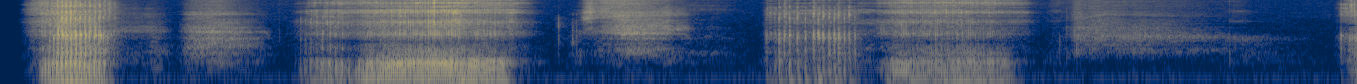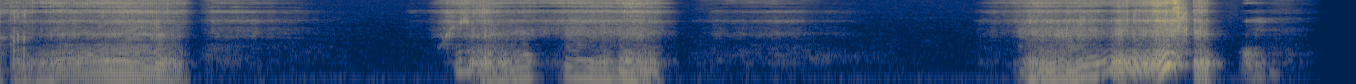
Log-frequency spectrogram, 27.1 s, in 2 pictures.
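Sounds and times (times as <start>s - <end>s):
man snoring long: 0.2s - 1.3s, 1.9s - 5.4s, 7.6s - 10.4s, 13.4s - 16.4s, 17.9s - 21.6s, 23.4s - 26.5s.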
